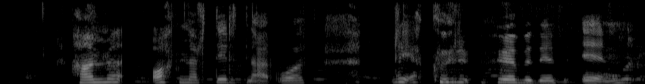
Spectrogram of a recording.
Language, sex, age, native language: Icelandic, female, 12, Icelandic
